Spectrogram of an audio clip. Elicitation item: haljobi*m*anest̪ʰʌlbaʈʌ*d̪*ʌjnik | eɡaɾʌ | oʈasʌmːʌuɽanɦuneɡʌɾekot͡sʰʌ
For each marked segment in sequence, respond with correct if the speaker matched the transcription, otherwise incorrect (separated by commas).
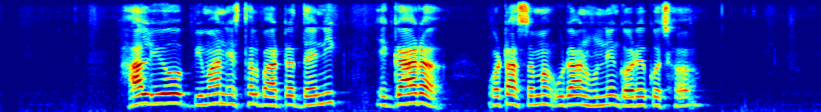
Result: correct, correct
